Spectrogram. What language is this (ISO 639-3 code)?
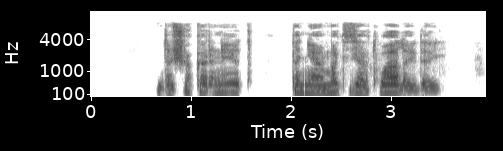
pus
